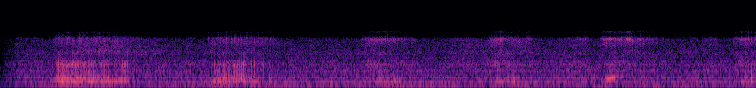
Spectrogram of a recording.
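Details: Sleeper snoring: soft rasping snores recurring every second or two over steady background hiss; snoring.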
